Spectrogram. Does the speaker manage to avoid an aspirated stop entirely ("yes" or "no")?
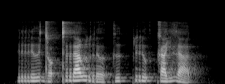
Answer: yes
